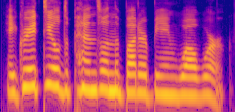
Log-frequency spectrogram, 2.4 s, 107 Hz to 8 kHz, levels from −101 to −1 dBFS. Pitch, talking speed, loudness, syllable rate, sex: 230 Hz, 255 wpm, -17 LUFS, 5.9 syllables/s, female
